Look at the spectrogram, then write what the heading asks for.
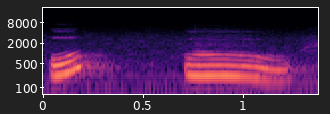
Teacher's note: यांच जिभेवरल जे स्थान आहे ते पश्च आहे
